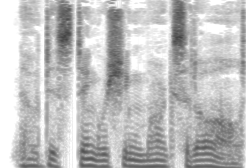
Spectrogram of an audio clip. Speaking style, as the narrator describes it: she said quietly

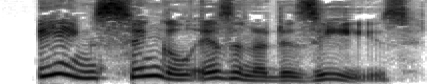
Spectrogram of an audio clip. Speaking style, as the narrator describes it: Julie snapped, against her better judgment

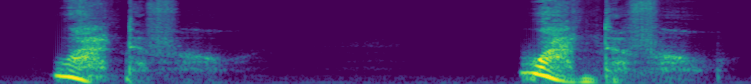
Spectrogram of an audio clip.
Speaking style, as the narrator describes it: murmuring to himself

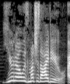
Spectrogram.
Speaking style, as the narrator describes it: I snapped

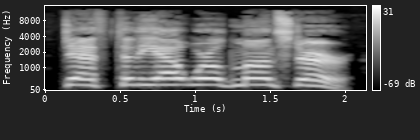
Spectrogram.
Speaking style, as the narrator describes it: cried the crowd

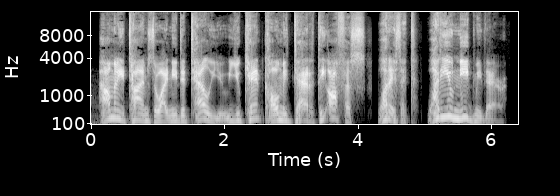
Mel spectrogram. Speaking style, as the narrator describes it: he grumbled

